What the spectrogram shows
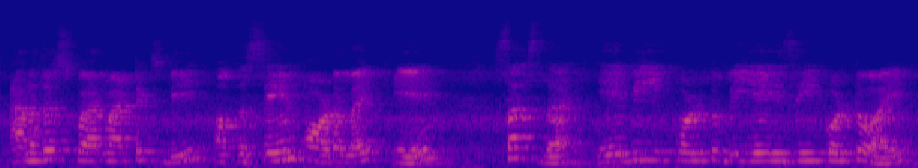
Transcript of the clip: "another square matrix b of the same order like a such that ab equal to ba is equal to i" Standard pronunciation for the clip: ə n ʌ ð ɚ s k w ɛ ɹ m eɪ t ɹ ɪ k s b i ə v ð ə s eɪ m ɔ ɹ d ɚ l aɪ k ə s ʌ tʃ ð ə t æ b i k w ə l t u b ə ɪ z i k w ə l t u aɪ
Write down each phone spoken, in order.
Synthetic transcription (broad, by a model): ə n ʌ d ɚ s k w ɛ ɹ m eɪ t ɪ k s b i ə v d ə s eɪ m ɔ ɹ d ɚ l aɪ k ə s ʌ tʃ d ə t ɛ b i k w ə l t u b ə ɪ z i k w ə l t u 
